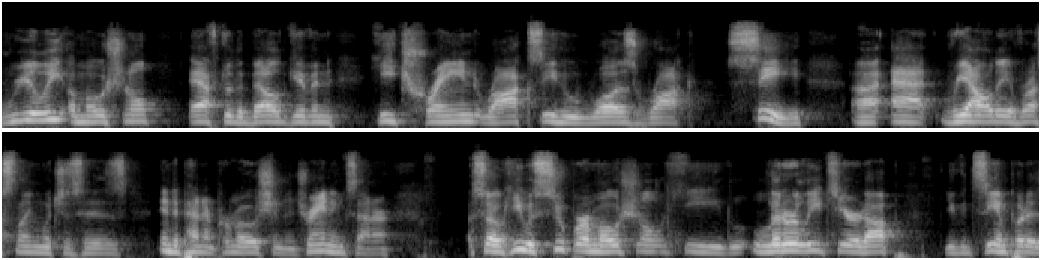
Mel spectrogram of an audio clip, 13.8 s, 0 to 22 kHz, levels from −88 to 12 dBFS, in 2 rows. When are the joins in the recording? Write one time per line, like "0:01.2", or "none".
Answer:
none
